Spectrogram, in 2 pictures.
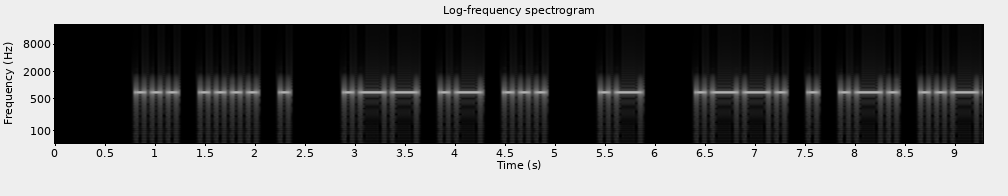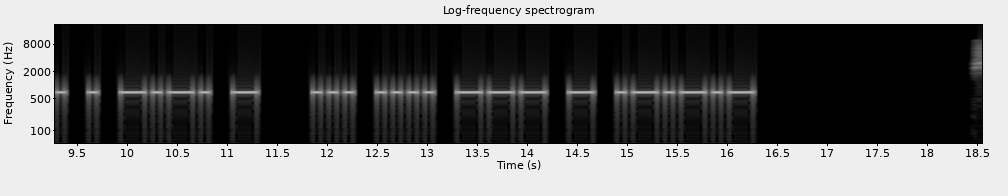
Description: Morse code, heard as a keyed tone, about 15 wpm, 700 Hz. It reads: SHE WAS A PERFECT SHOT.
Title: Sentences from Top 1100 Words 15wpm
